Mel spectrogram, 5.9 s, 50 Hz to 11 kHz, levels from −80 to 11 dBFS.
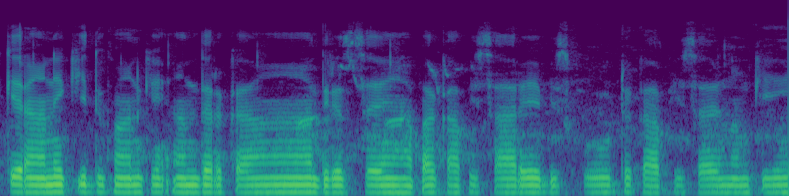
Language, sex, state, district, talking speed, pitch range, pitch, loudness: Hindi, male, Odisha, Malkangiri, 150 wpm, 115-120 Hz, 120 Hz, -17 LUFS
